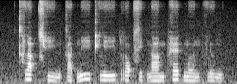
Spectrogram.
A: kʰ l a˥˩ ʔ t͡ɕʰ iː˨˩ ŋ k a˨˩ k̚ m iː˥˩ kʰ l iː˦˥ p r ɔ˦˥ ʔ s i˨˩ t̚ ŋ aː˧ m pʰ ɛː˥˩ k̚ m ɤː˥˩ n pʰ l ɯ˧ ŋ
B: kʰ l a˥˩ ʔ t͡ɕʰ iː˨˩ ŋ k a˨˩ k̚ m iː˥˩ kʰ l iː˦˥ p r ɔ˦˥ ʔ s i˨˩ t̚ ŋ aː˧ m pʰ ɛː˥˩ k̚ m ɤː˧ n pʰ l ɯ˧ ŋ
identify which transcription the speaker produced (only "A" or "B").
B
